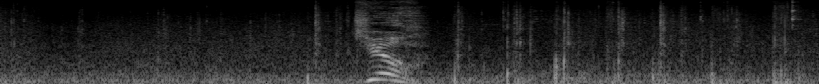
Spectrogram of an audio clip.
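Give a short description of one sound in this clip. Footsteps run closer on a hard floor.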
